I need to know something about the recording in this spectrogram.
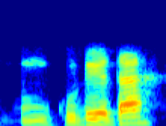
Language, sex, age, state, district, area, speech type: Marathi, male, 30-45, Maharashtra, Amravati, urban, conversation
